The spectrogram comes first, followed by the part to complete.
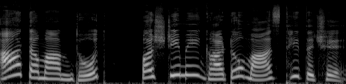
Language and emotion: Gujarati, neutral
